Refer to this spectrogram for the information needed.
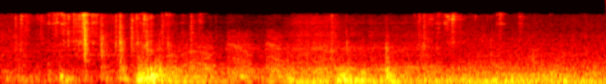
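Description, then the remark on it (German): Keys jingle with bright metallic clinks near the start, followed by a car engine turning over, starting right away, and settling into a low, steady rumble. “Und schon wieder springt er sofort an.”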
